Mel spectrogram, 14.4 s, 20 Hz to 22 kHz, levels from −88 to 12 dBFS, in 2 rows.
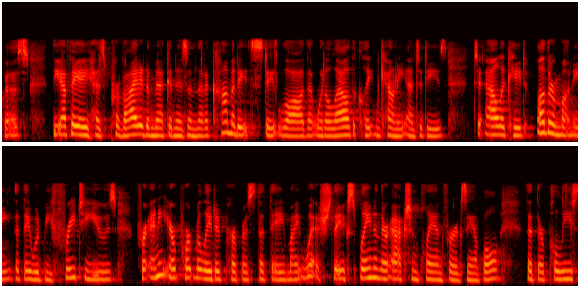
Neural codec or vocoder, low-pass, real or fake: none; 7.2 kHz; real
